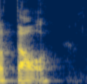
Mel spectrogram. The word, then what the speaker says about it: DAO: 然后我们现在在讲 DAO DAO，它合起来叫道，就是道教那个道那个发音。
